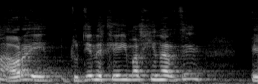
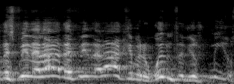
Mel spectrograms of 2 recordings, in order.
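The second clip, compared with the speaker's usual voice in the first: high-pitched mock indignation; hammed-up scandalized complaint, falling off at the end; exasperated disciples; 10 semitones higher than usual. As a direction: squawk it like embarrassed followers, half laughing. Disciples voiced as exasperated by the woman.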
